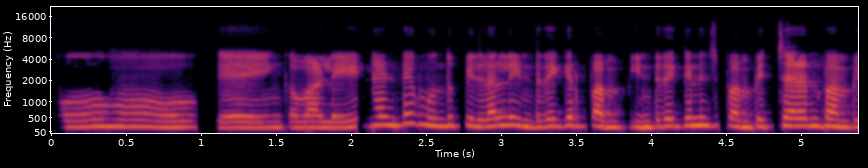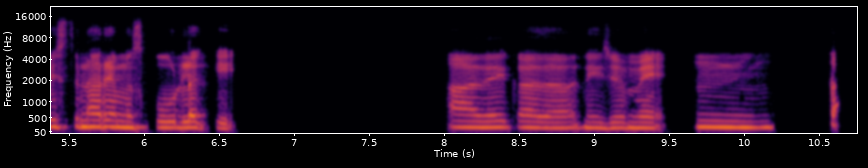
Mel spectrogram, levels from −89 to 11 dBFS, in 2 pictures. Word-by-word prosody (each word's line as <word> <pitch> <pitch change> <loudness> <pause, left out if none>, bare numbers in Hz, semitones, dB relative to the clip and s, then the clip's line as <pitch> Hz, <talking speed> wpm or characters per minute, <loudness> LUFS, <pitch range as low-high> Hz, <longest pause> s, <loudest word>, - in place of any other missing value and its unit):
ఓహో! 220 +2 -1 0.4
ఓకే. 185 -2 -4 0.2
ఇంక 190 0 -5
వాళ్ళు 190 -1 +1
ఏంటంటే 255 +7 0
ముందు 240 -1 +2
పిల్లల్ని 235 +2 +2
ఇంటి 200 -2 0
దగ్గర 225 +2 0
పం 215 -3 +5 0.2
ఇంటి 195 +2 +2
దగ్గర 235 +2 +1
నుంచి 245 0 -1
పంపించారని 230 +3 +3
పంపిస్తున్నారేమో 205 -1 +2
స్కూల్‌లకి. 185 -3 -1 1.5
అదే 190 -1 +1
కదా! 185 -2 -1 0.2
నిజమే. 175 0 -1 0.3
హ్మ్. 195 -2 +1 0.5
క - - 0
200 Hz, 115 wpm, -26 LUFS, 190-225 Hz, 1.5 s, పం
